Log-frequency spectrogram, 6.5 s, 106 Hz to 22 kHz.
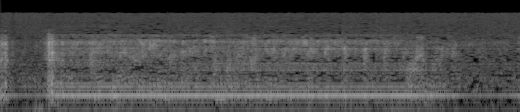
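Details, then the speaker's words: RCA Victor 65U radio/record player after power supply capacitor replacement, tuning across the band: low steady garbled, wavering hum over stations, suspected hum getting into the IF; not power supply hum since it vanishes with volume down. "Okay, so that sounds to me like some kind of hum getting into the IF or something of that sort. That's what I imagine when I hear this kind of garbly sound. It's a very characteristic sound."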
